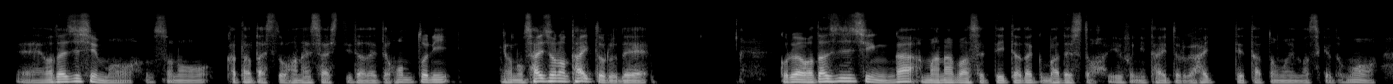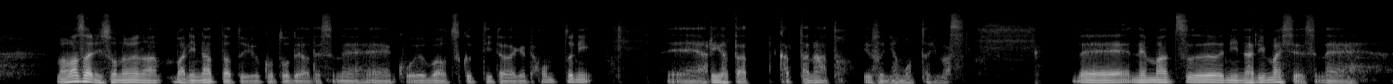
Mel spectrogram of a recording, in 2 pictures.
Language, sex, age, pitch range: Japanese, male, 50-69, 90-115 Hz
